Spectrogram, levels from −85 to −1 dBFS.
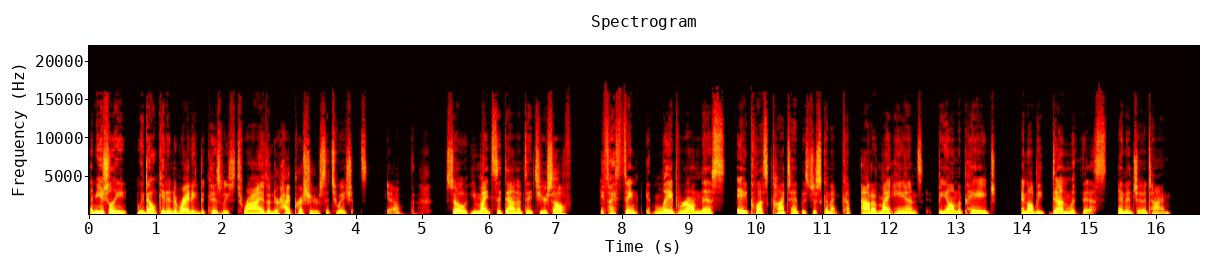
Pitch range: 135-190 Hz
